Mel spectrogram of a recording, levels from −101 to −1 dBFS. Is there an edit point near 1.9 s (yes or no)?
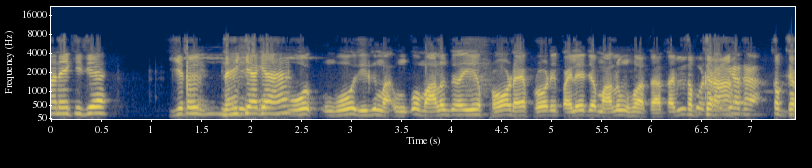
no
